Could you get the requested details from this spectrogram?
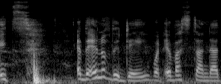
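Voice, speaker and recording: A woman with a non-native accent speaks with vocal fry. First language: not English. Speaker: vlogger. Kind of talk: casual vlog. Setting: outdoors.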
